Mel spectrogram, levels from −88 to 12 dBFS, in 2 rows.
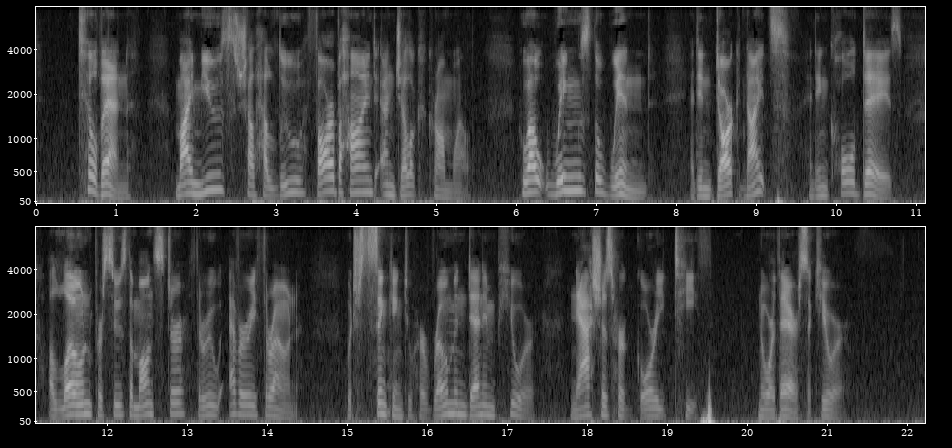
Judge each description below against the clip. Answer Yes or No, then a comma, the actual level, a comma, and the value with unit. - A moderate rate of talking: No, slow, 115 wpm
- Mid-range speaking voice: Yes, medium, 145 Hz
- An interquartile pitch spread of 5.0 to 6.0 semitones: Yes, average, 5.3 semitones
